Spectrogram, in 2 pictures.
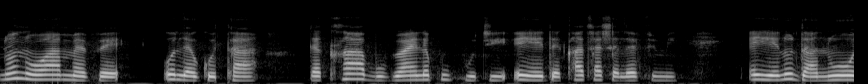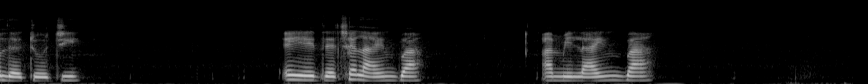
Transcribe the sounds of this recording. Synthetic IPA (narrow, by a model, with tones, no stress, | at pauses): ɲɔ̃˦nũ˨wo˦a˦mɛ̃˨vɛ˨ | wʔo˦lɛ˨ɡo˨t̪ʰa˦ | ɖɛ˨kla˦bu˨ba˦ɲĩ˦lɛ˦pu˦pu˨d͡ʑi˦ʔe˦je˦ɖɛ˨kʰa˦t͡ʃa˦t͡ʃɛ˨lɛ˨fi˦mĩ˦ | e˦je˦nũ˦d̪a˨nũ˦wo˦lɛ˨d͡ʒo˨d͡ʑi˦ | e˦jɛ˦ɖɛ˨t͡ʃɛ˦la˨ɲĩ˦ɡ͡ba˦ | a̰˨mĩ˨la˨ɲĩ˦ɡ͡ba˦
